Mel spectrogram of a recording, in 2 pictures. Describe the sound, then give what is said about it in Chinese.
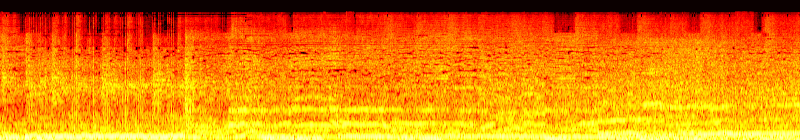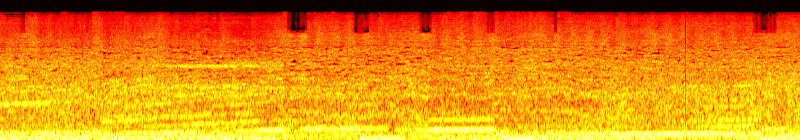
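A race car's engine roars and accelerates around a racetrack, heard from the passenger seat. The engine note climbs in pitch again and again through successive gear changes, loud and continuous throughout. “游客来到这里需要经过专业培训才能开着赛车驰骋赛道，但也可以坐在副驾驶的位置上感受速度与激情。”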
